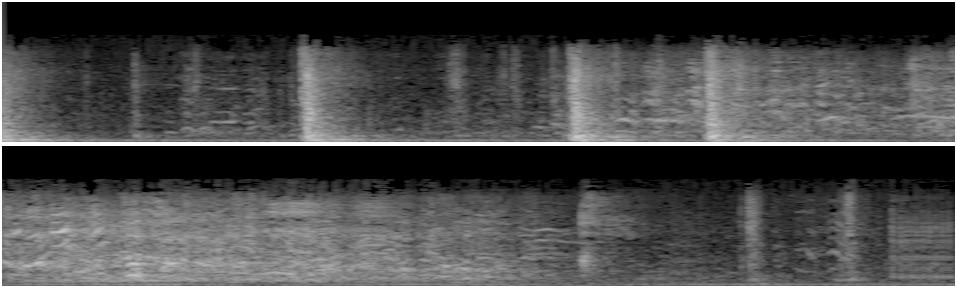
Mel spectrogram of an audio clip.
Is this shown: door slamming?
yes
